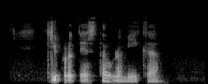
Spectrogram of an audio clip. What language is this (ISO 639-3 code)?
cat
